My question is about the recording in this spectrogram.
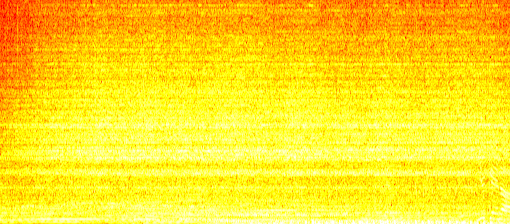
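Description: Congregation applauding and cheering over sustained chords from the worship band. A fast, even drum beat comes in about six seconds in.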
